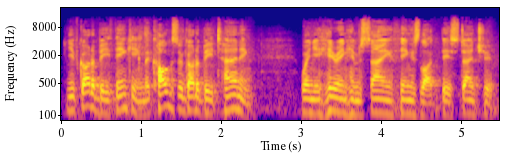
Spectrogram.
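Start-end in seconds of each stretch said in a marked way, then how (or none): none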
